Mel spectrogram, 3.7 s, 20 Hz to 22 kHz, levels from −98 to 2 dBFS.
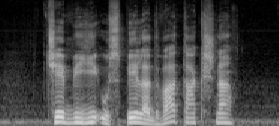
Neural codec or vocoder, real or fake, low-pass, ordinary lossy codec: none; real; none; none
